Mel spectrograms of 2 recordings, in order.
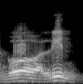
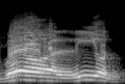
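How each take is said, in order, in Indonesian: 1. Kata itu berakhir dengan bunyi '-lin' yang pendek. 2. Kata itu berakhir dengan bunyi '-liyun' yang lebih panjang. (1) "Ingat ya, golin. Begini" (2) "Jangan goliun. Itu salah"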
